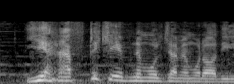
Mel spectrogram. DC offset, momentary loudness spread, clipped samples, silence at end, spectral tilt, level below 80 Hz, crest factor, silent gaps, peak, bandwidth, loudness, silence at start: under 0.1%; 6 LU; under 0.1%; 0 s; -5 dB/octave; -48 dBFS; 18 dB; none; -2 dBFS; 8 kHz; -20 LUFS; 0 s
